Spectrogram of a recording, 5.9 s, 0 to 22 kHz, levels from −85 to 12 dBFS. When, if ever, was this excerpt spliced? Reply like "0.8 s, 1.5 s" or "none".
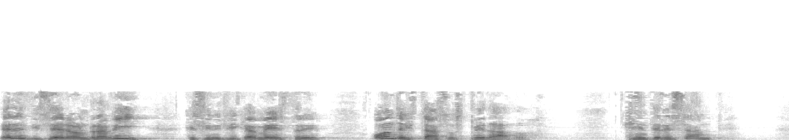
none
